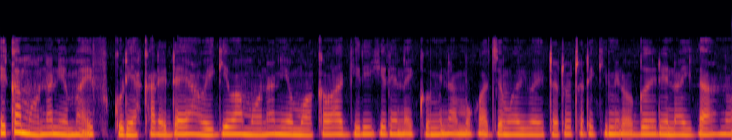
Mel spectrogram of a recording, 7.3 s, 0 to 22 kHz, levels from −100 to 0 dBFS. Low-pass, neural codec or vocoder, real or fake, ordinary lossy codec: 7.2 kHz; codec, 16 kHz, 16 kbps, FunCodec, trained on Chinese and English, 50 frames a second; fake; none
